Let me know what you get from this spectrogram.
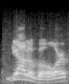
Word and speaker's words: Dialogo: And ultimately, he publishes, is it pronounced Dialogo? – Dialogo, but it's a dialogue.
